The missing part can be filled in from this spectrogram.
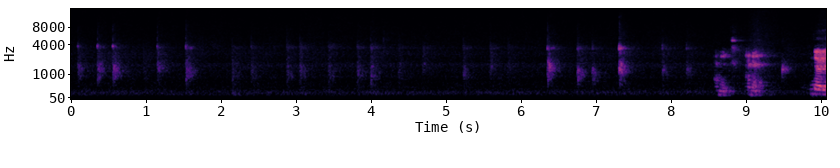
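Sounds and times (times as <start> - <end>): chalk tapping and scratching: 0.0 - 8.5.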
